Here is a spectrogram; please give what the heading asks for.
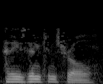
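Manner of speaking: low, hushed, unhurried assurance; soft closing preaching. Acted. Pastor closing the sermon to the church, hushed and assuring. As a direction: settle them softly into trust.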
